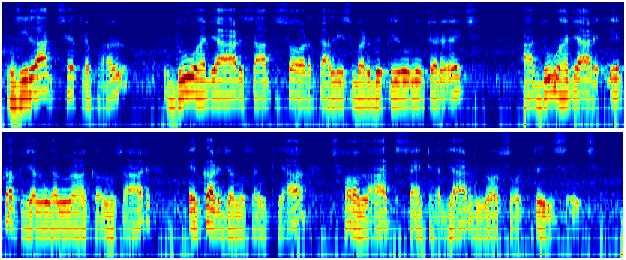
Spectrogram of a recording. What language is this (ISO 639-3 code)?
mai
